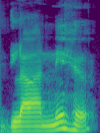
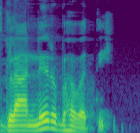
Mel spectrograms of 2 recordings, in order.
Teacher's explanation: when the nih combines with bhavati and you make it a single word, then that visarga goes away and that visarga sound becomes a ra sound before bha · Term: sandhi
